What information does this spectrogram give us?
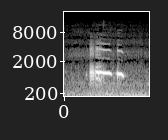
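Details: Albino white Indian ringneck parakeet chick, captive, in Karachi, Pakistan, gives two steady, nasal tonal calls: a long flat note of about half a second, then a shorter falling note, over a faint low hum.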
